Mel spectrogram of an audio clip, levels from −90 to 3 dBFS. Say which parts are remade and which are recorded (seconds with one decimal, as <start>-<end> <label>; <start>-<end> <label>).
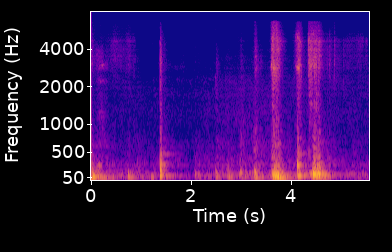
0.0-1.2 remade; 1.2-2.6 recorded; 2.6-5.6 remade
